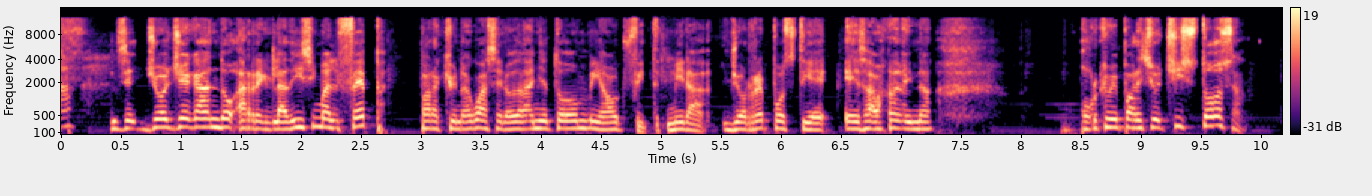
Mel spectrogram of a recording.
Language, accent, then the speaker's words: Spanish; Colombia; los colombianos somos muy regalados para ese tema de los medios.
